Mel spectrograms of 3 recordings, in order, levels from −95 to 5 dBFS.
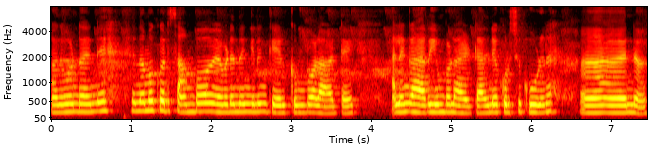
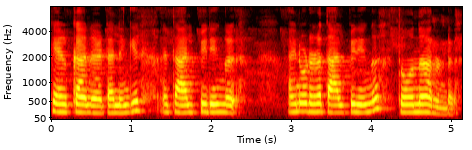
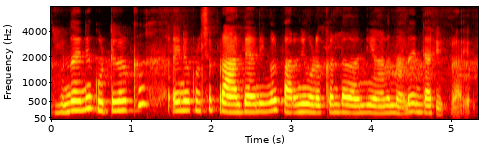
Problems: constant background noise, low volume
